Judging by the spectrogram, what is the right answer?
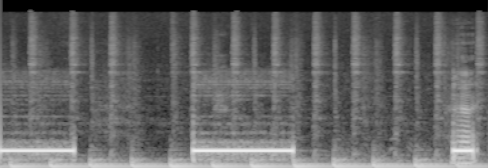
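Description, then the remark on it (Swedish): A phone line's ringback tone sounds during an outgoing call: a steady, fairly loud beep about a second long, a pause, another long beep, then a short one, over a rhythmic low thumping beat. “Nu ringer jag igen.”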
